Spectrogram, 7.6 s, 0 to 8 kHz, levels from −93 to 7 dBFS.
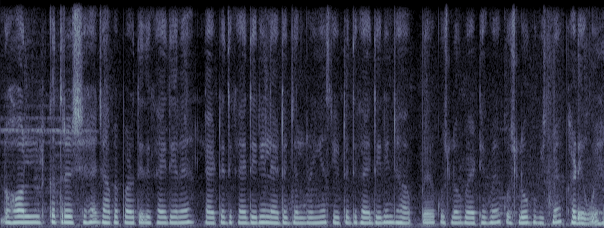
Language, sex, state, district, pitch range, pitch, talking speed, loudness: Hindi, female, Maharashtra, Nagpur, 195-210 Hz, 200 Hz, 285 wpm, -28 LUFS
